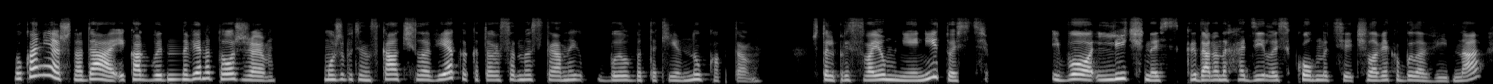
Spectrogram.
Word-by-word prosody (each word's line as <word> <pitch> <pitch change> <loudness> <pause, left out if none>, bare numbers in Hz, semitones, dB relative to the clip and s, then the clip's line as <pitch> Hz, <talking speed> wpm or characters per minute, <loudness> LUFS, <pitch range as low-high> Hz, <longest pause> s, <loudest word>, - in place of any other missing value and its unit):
Ну, 260 - 0
конечно, 365 - +4
да. 235 -2 +7
И 205 - -1
как 225 +1 +3
бы, 220 +1 +1
наверно, 230 +5 +1
тоже, 235 -7 +2 0.6
может 225 +1 -2
быть, 230 0 -9
он 205 - -2
искал 235 +4 +2
человека, 230 +4 0
который, 205 -1 -6
с 200 - -15
одной 220 0 -3
стороны, 205 0 -4
был 195 +1 -3
бы 190 0 -7
таким, 185 -1 -8
ну, 230 +2 0
как-то, 160 -7 -12 0.5
что 215 - -3
ли, 200 - -1
при 200 0 -7
своём 200 +3 +2
мнении, 195 - +1
то 340 - -5
есть 175 - -7 0.6
его 220 +1 +5
личность, 210 -4 0
когда 215 -2 +2
она 205 +1 0
находилась 205 -1 -4
в - - -23
комнате, 200 -4 -3
человека 195 +3 -3
было 190 -1 -3
видно, 165 - -2
210 Hz, 155 wpm, -20 LUFS, 195-225 Hz, 0.6 s, да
